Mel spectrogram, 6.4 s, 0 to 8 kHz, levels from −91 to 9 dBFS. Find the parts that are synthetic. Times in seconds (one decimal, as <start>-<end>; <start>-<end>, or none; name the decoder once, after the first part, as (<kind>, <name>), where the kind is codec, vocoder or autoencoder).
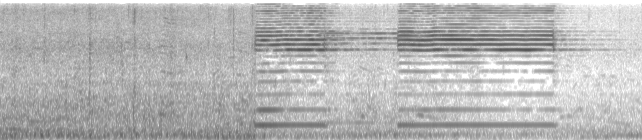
none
